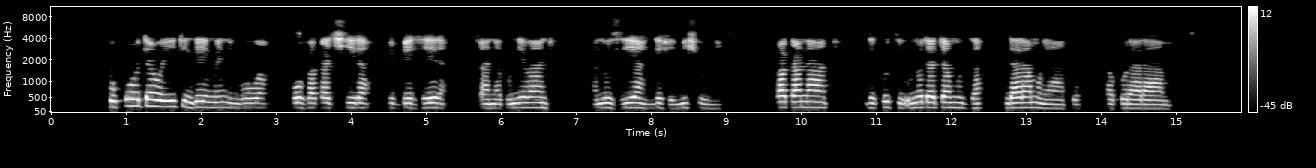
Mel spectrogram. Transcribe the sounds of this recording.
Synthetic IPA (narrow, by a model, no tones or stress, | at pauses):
kupo̞tawe̞itiŋɡe̞imwe̞niŋɡuwa | wovʱakat͡ʃiɾa | ʐibʱe̞ɮe̞ɾa | kanakune̞ʋantʰu̥ | ʋano̞zijaŋɡe̞ʐe̞miʃuna | ʋakanakḁ | ŋɡe̞kutiuno̞tatamud͡za | ndaɾamo̞jako̞ | pakuɾaɾaːma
